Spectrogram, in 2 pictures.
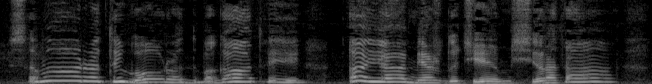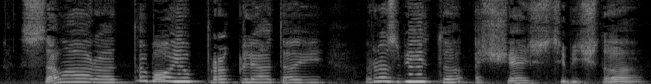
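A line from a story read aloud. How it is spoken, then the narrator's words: Cheerful singing. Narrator (Russian): запела веселым голосом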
